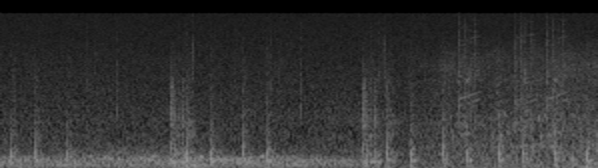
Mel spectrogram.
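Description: Footsteps tread quickly on a hard floor.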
